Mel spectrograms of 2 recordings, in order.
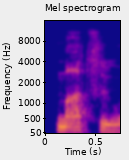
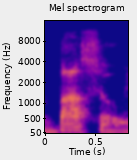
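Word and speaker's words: Mazu: There are 2 exchanges, both of them concern the Zen master Matsu, or Baso in Japanese pronunciation, one of the greatest, perhaps the greatest of the early Chinese Zen masters.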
